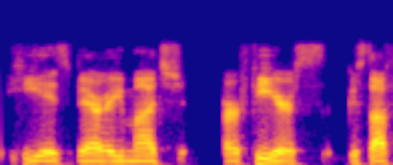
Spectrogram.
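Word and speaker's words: Fiers: He is very much, or Fierce. Gustav Fierce. Because it's spelled F-I-E-R-S, but it's pronounced like fear.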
